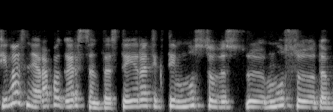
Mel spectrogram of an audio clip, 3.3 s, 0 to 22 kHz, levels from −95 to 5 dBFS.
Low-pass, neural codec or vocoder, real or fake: 7.2 kHz; none; real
